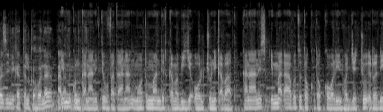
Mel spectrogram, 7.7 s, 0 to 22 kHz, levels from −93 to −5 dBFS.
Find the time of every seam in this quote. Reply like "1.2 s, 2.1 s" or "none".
1.2 s, 4.8 s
